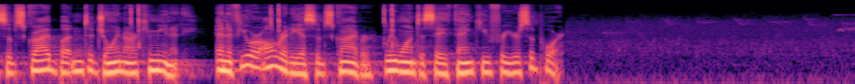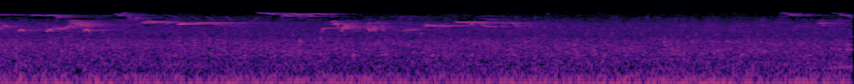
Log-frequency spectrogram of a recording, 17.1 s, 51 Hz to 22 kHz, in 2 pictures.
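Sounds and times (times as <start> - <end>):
low steady hiss: 0.0 - 17.0.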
